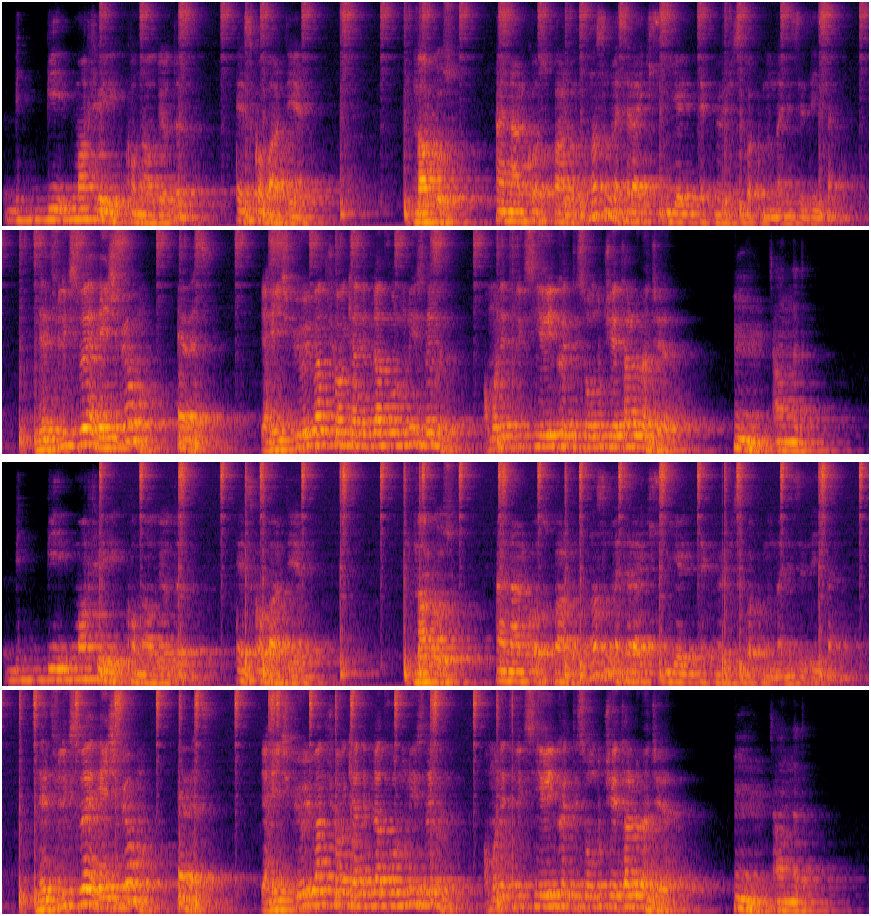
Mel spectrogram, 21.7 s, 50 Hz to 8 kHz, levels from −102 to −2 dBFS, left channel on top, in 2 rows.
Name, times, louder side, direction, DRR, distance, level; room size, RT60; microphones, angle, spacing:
voice 1, 0.0-2.4 2.9-3.8 6.2-10.4 13.0-13.4 20.0-20.8, equal, 40° left, 1 dB, 1.0 m, -31 dB
sound 1, 1.2-1.3 1.7-1.8 2.2-2.3 2.7-3.4 3.7-3.8 4.2-4.4 4.7-5.3 5.7-5.8 6.2-6.3 6.7-7.3 7.7-7.8 8.2-8.3 8.7-9.3 9.7-9.8 10.2-10.3 10.7-10.8 11.0-11.4 11.7-11.8 12.2-12.4 12.8-13.4 13.7-13.8 14.2-14.4 14.7-15.3 15.7-15.8 16.2-16.3 16.7-17.2, right 5 dB, 40° right, 0.5 m, -34 dB
voice 2, 5.1-5.6 11.2-12.6 14.1-16.5 16.8-19.2, left 1 dB, 15° left, -4 dB, 1.4 m, -28 dB
9.8 x 3.7 x 3.5 m, 1.2 s
head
